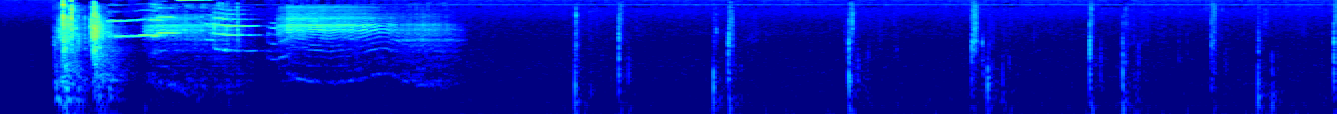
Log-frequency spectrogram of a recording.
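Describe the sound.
A door is opened quietly: a couple of sharp clicks, then a long wavering creak or scrape, followed by soft, evenly spaced ticks.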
